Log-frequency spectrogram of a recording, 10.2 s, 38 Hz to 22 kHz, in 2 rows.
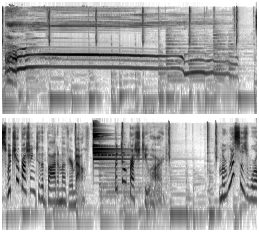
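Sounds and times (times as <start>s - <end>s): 
person imitating a dog's howl: 0.1s - 4.7s
speech: 5.2s - 8.5s, 9.4s - 10.1s
quiet rhythmic beat: 7.0s - 8.3s.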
